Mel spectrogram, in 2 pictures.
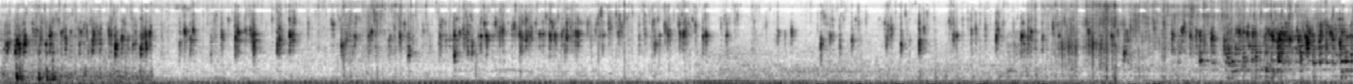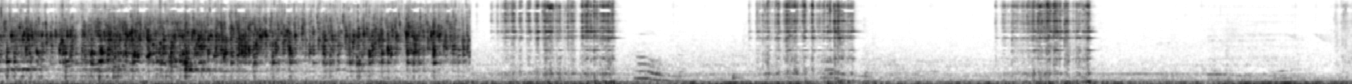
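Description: Pork belly deep-frying in a wok of hot oil: a dense sizzle full of fine crackling pops as the skin crisps into crackling, which stops abruptly about two-thirds of the way through. Three short crackly bursts follow a couple of seconds apart.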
